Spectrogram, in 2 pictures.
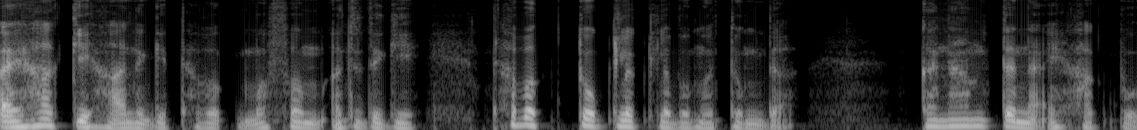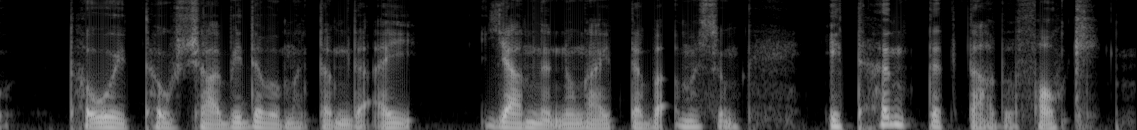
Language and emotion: Manipuri, sad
